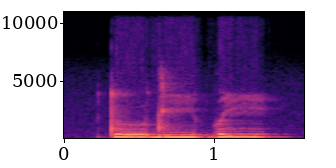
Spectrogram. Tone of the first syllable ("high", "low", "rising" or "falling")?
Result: low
